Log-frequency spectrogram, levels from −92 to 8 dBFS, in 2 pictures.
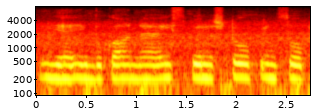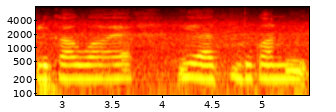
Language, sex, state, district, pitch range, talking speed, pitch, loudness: Hindi, female, Haryana, Rohtak, 205-215 Hz, 155 wpm, 210 Hz, -15 LUFS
